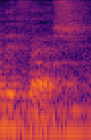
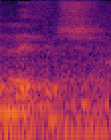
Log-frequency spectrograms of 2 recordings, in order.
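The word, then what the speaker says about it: נֶפֶשׁ: Então, nesse verso específico, por uma questão de fonética hebraica, a pronúncia correta não é nefesh, é nefesh.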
